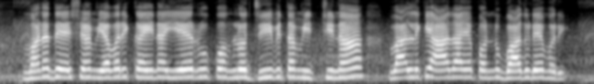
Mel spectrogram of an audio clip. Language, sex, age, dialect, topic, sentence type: Telugu, female, 18-24, Southern, banking, statement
